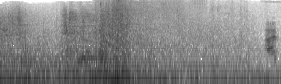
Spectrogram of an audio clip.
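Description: An explosion booms and rumbles.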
